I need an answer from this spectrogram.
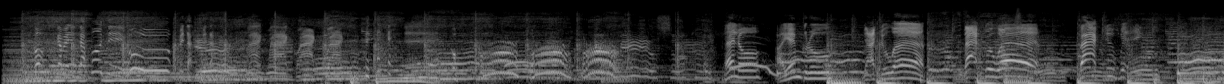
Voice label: Funny minion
